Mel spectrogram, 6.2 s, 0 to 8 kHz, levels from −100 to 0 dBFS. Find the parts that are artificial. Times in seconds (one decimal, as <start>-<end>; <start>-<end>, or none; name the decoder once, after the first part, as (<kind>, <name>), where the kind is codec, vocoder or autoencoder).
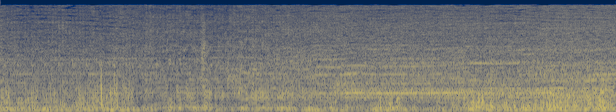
1.5-2.7 (vocoder, HiFi-GAN)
